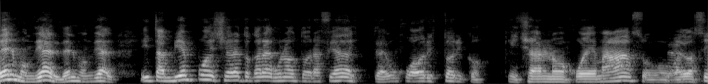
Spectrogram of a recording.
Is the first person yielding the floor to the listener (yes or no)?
no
